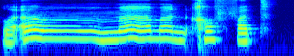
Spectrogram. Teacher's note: nun mati dengan ko juga harus dibaca dengan jelas nunnya ya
